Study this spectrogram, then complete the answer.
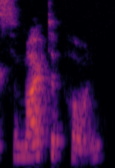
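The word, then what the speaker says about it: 스마트폰: Therefore in the word smapon the F sound in phone is pronounced as a P.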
